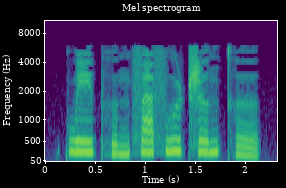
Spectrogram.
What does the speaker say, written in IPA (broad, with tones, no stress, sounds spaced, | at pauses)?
k w e˦ ɪ̯ pʰ ʊ˨˦ ŋ f ä˦ f u˦ ʈ͡ʂ ɤ˦ ŋ kʰ ɤ˨˩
